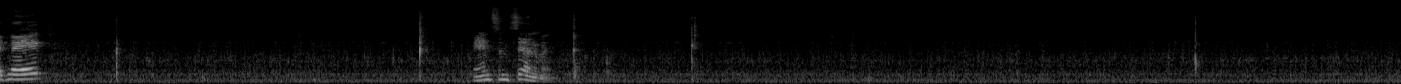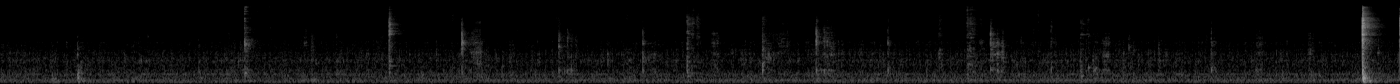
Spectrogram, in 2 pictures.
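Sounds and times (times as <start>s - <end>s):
spoon stirring in a pot: 16.4s - 28.0s.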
